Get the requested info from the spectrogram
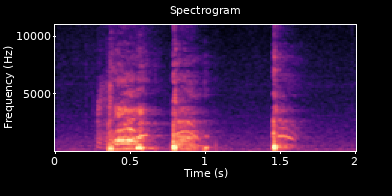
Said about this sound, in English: Hold on, I got a cough.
